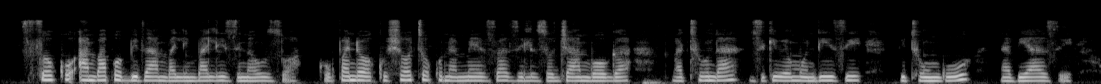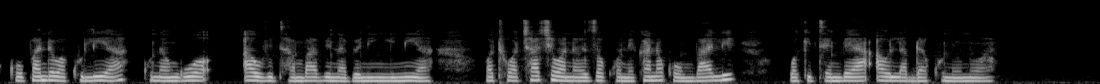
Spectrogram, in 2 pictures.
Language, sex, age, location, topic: Swahili, female, 18-24, Mombasa, finance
